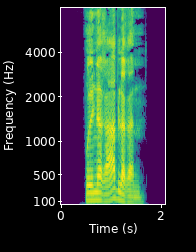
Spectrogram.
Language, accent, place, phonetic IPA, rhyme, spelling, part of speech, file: German, Germany, Berlin, [vʊlneˈʁaːbləʁəm], -aːbləʁəm, vulnerablerem, adjective, De-vulnerablerem.ogg
- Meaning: strong dative masculine/neuter singular comparative degree of vulnerabel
